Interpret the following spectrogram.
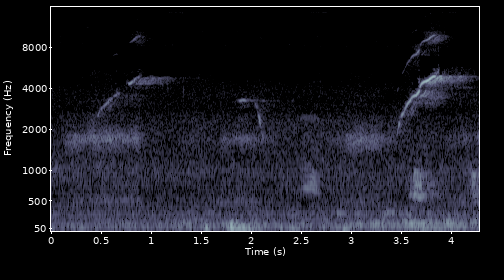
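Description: Shepherd's whistle commands to a working sheepdog: a rising whistle early on, a short falling one about halfway, and a louder rising whistle near the end that levels off and is held at the top.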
